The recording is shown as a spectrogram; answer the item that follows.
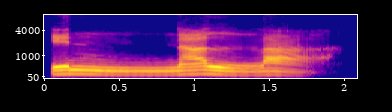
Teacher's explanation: lam bertasydid itu jangan ditahan lama-lama ya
